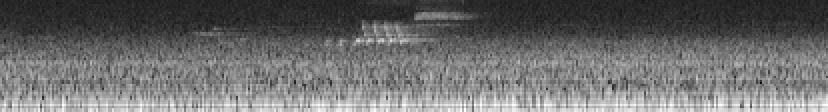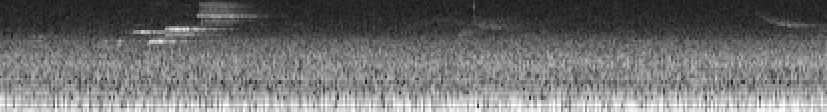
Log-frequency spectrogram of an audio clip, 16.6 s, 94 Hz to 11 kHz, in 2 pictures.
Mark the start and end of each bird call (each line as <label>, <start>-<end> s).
Wood Thrush (Hylocichla mustelina), 1.8-4.9 s
Wood Thrush (Hylocichla mustelina), 9.3-10.9 s
Red-winged Blackbird (Agelaius phoeniceus), 15.7-16.5 s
